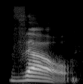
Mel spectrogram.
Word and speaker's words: though: so tough right not soft tough and though though despite though he looked a little tough though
